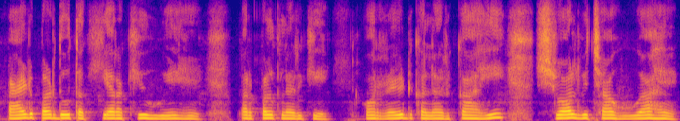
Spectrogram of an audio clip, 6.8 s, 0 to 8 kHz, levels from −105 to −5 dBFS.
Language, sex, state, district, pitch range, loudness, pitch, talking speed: Hindi, female, Madhya Pradesh, Bhopal, 195-220 Hz, -18 LUFS, 205 Hz, 165 wpm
